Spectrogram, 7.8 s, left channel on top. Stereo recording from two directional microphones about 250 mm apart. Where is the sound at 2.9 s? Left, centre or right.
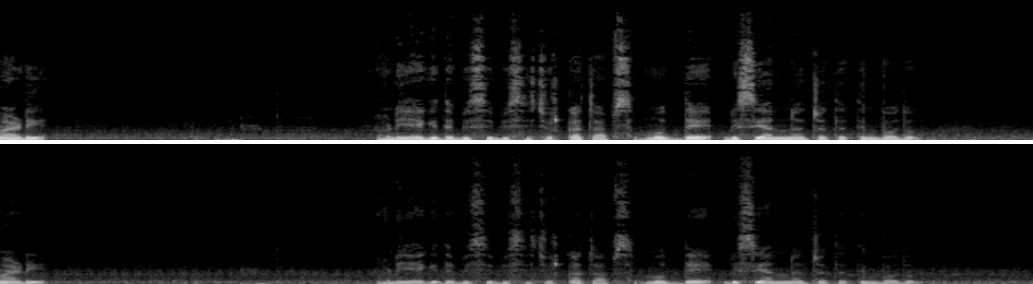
Left.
